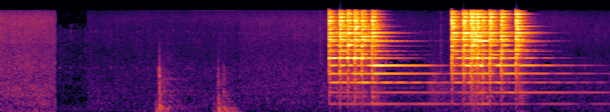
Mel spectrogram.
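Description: Two low knocks about half a second apart, then a ship's engine-room telegraph bell rings twice, each ring struck sharply and fading slowly, as the telegraph is rung on to full ahead.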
